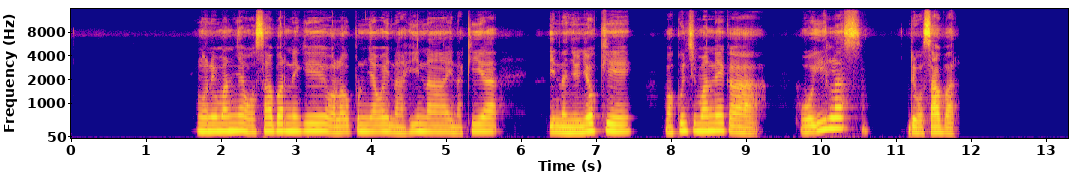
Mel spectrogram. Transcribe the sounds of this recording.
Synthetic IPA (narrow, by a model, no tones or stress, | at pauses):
ŋonemanɲawosabarneɡewalaupunɲawainaɦinainakia | inaɲoɲoke | makuɲt͡ʃimaneka | woilas | dewosabar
